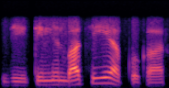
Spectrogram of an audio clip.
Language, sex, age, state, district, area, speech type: Urdu, male, 18-30, Uttar Pradesh, Shahjahanpur, rural, conversation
